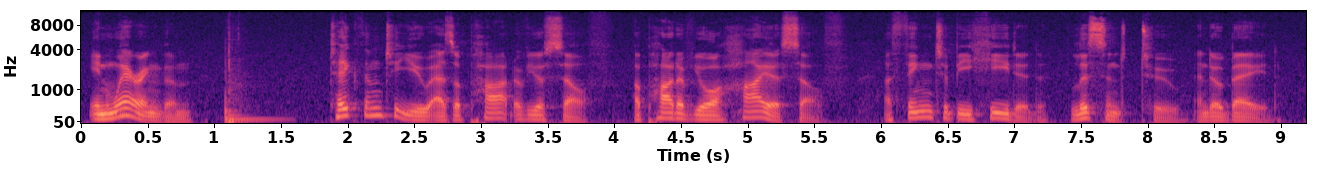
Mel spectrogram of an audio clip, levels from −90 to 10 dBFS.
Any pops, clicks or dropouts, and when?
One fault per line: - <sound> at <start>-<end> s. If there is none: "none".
- thud at 1.1-1.6 s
